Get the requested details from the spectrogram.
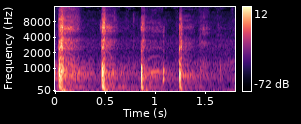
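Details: Four short, sharp coughs in quick succession, a deliberate demonstration of coughing in a public education video on how to cough responsibly.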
